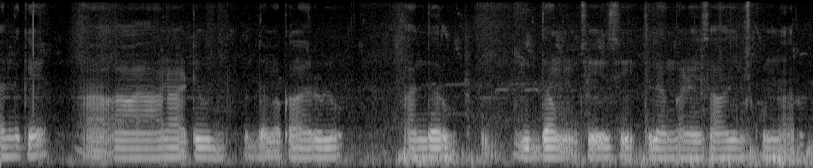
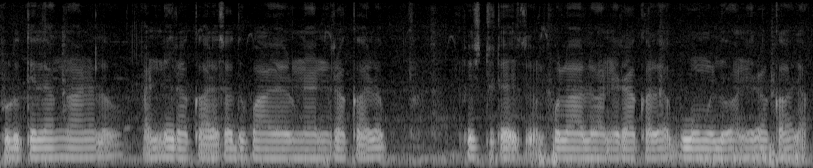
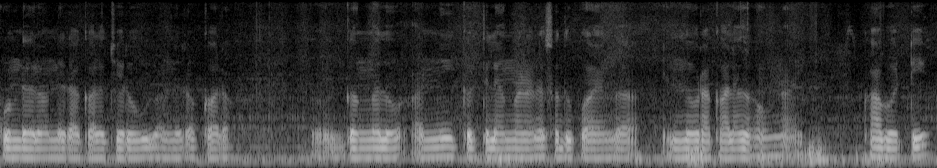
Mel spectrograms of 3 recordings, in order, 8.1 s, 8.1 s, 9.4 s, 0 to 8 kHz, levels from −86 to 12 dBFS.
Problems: none marked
